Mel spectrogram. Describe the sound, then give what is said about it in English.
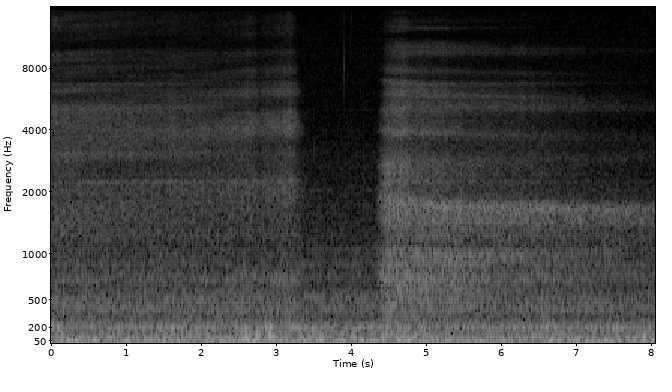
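Slow, deep, deliberate breath taken during a guided relaxation check-in: a long, airy, hissing breath sound that stays steady and broad, with a brief lull near the middle and no talk. “taking a nice, deep, very slow, very gentle, intentional breath.”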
